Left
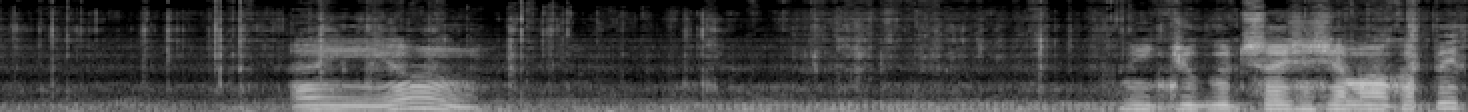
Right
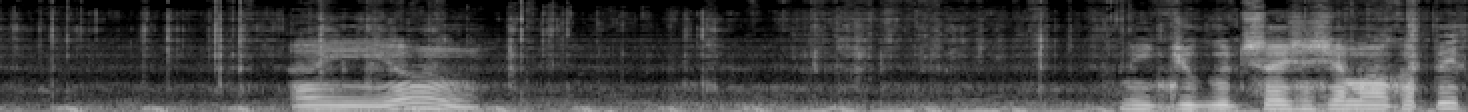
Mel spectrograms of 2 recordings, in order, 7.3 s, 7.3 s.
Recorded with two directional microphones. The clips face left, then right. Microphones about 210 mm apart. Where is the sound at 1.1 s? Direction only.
10° right (ahead or behind).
